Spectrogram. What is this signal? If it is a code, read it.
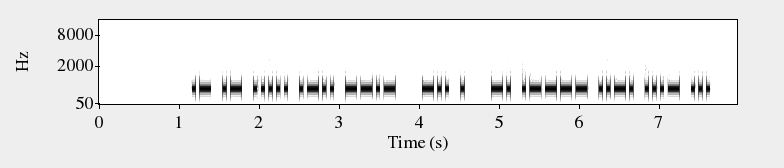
Morse code, heard as a keyed tone, about 25 wpm, 700 Hz. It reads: AA5LQ DE N1FVS
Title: USA Callsign DE Callsign - 5 Characters - 25wpm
